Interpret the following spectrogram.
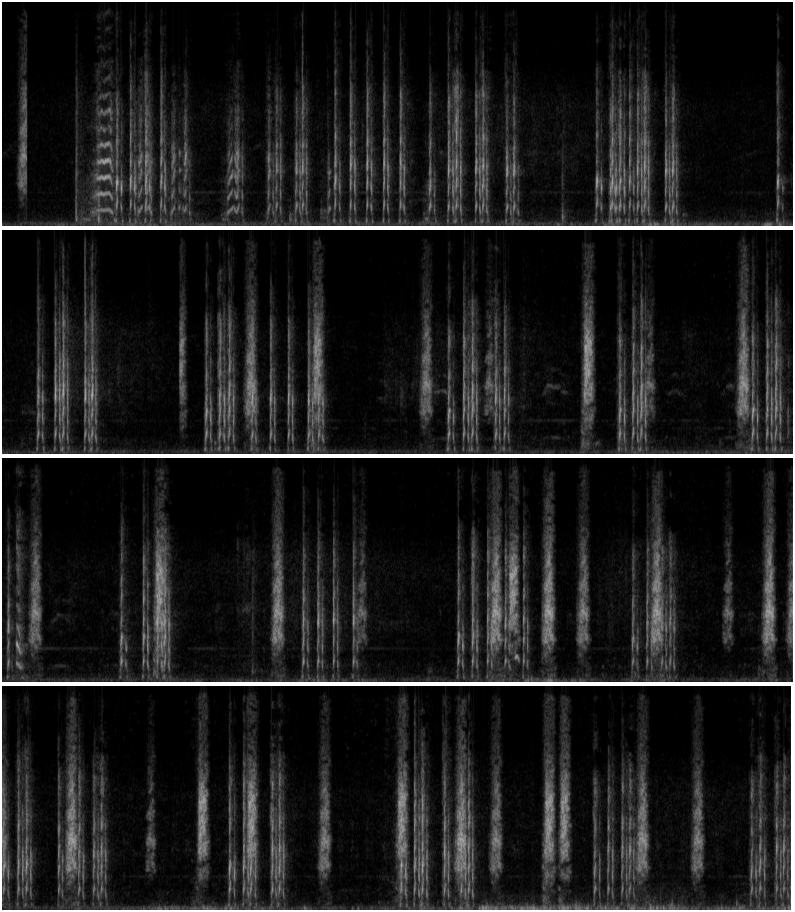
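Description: Bird-lure recording of common moorhen and snipe calls mixed together: quick runs of short, sharp calls, bunched into clusters with brief pauses between, repeating throughout.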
